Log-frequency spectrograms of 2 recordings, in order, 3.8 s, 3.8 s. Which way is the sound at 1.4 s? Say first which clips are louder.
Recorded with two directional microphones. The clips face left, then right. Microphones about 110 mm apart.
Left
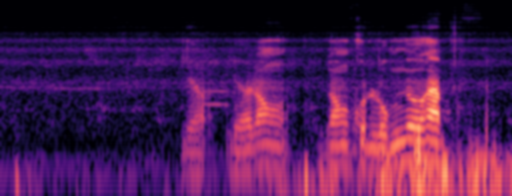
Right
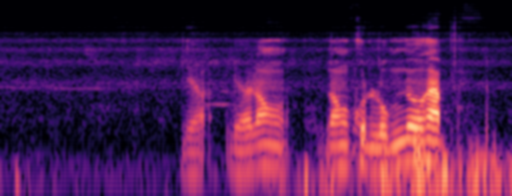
Right 4 dB; 10° left (ahead or behind).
